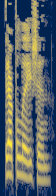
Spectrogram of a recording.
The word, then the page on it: depilation: British English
